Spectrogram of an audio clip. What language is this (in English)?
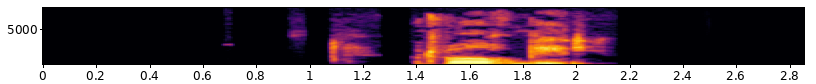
Kalkoti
